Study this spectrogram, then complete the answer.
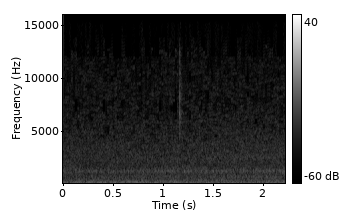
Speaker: you can hear that it increases the speed just over a thousand and now it's measuring the engine oil level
